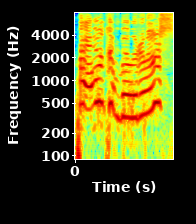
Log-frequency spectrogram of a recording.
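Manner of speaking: whiny, very high-pitched voice. Playing young Luke Skywalker before he leaves Tatooine: whiny Luke Skywalker voice. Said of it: "So whiny Luke Skywalker".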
